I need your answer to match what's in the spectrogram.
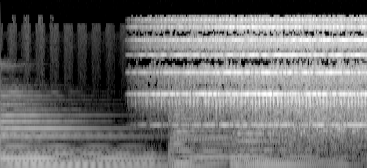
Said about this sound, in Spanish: ¡Ay, al fin! ¡El timbre! ¡Sí! Estaba recontra aburrida en esta clase.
